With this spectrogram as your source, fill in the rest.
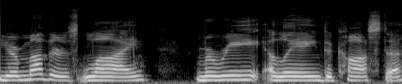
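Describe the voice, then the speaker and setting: A woman in a Maine accent, medium in pitch, at a very slow pace. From Maine, Boothbay Harbor. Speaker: genealogy show host. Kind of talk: interview.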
